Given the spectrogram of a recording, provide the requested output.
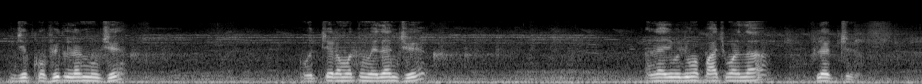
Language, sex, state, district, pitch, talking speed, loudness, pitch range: Gujarati, male, Gujarat, Gandhinagar, 115 Hz, 105 wpm, -15 LUFS, 105-165 Hz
